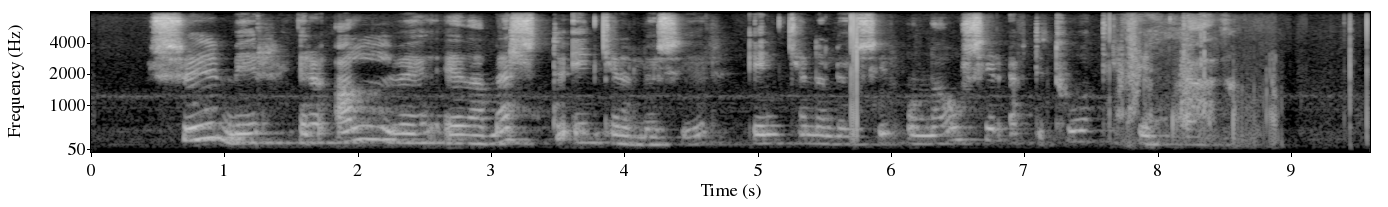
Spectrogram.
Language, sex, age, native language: Icelandic, female, 50-59, Icelandic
